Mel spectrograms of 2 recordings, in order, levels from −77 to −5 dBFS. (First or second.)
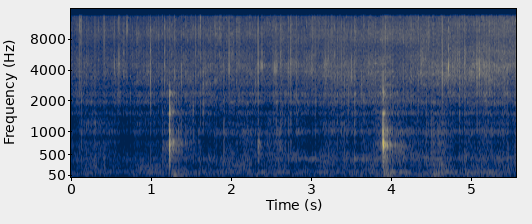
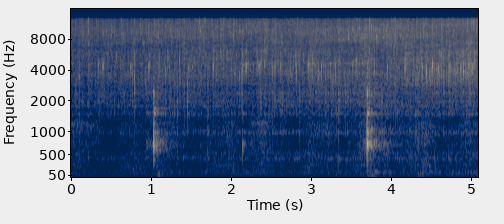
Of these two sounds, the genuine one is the second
